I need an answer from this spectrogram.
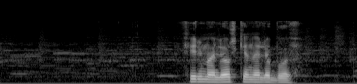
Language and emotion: Russian, neutral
